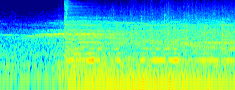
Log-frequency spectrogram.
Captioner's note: horse neighs; cheers and applause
